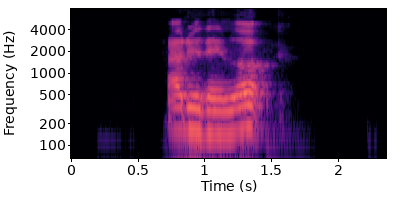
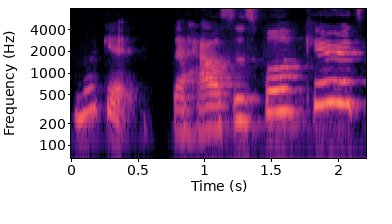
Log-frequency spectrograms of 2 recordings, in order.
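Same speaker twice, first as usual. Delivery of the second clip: ordinary delivery, nothing marked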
